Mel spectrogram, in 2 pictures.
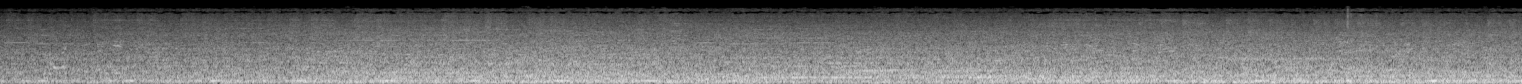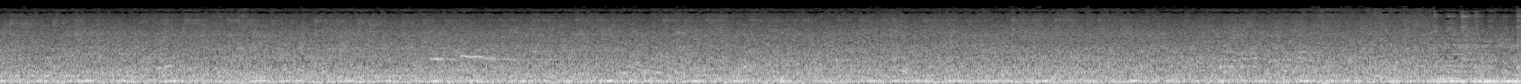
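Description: Steady wash of moving water with crowd chatter, echoing under the hall roof of an indoor water park, and faint music underneath.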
